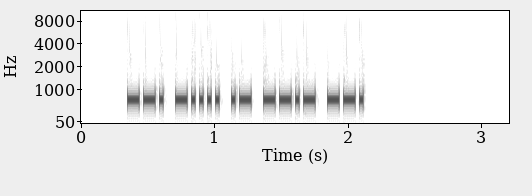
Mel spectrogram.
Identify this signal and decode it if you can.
Morse code, heard as a keyed tone, about 40 wpm, 700 Hz. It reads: G6AQG
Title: DXCC-100 Call Signs - 5 Characters - Repeated 3x - 40wpm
